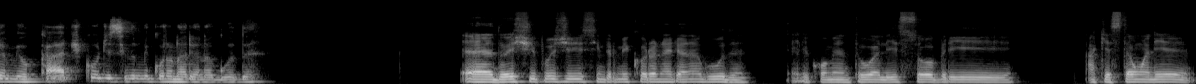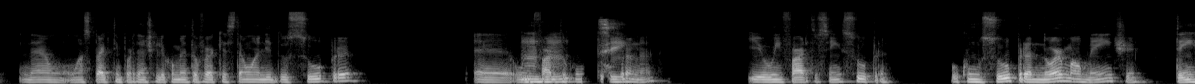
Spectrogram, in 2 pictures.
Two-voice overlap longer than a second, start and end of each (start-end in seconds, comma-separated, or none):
17.2-18.4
